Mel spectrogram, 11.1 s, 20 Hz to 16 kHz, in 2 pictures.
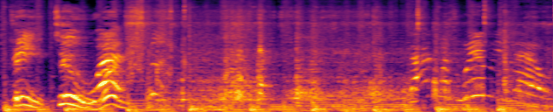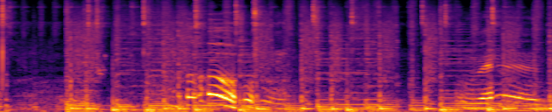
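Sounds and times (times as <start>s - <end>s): spinning tops whirring and grinding: 1.1s - 10.0s.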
